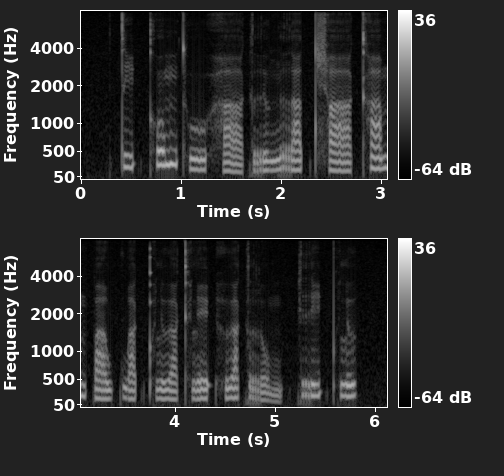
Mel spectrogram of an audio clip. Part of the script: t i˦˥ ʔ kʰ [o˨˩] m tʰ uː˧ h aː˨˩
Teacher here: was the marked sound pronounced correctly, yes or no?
no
